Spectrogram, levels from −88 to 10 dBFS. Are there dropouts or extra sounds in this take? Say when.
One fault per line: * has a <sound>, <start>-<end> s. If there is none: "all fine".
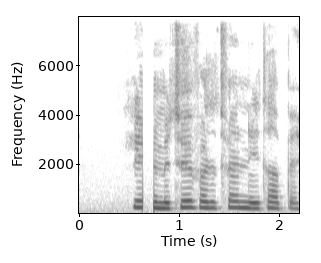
* has a dropout, 0.6-0.7 s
